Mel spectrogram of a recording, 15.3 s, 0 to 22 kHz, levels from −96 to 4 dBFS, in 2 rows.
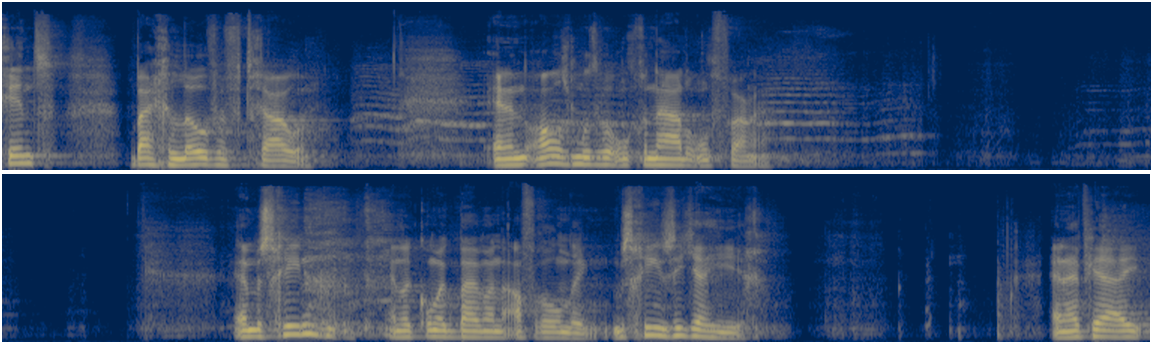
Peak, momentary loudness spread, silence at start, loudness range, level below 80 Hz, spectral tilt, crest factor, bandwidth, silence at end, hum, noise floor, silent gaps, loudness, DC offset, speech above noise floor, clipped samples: -10 dBFS; 18 LU; 0 s; 5 LU; -80 dBFS; -5 dB/octave; 22 dB; 16.5 kHz; 0 s; none; -80 dBFS; none; -30 LUFS; under 0.1%; 51 dB; under 0.1%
